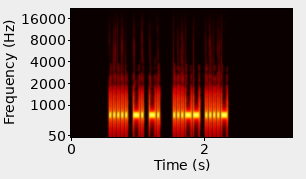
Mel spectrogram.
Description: Morse code, heard as a keyed tone, about 38 wpm, 700 Hz. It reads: 5NN 34
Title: CQ WW DX Contest Exchange Encore - 40wpm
